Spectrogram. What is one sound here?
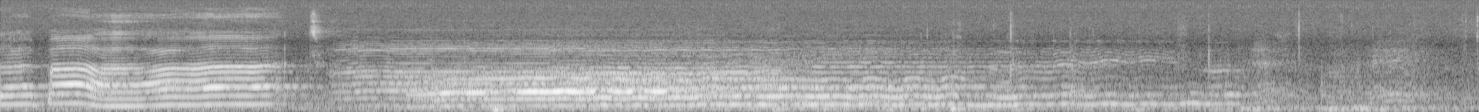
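A young woman reads aloud into a microphone.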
